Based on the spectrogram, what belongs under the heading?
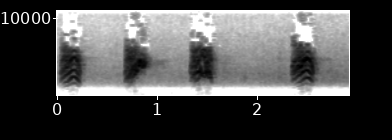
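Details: Brambling giving short harsh notes with a downward-curved shape, four in three seconds at uneven gaps, with no other sounds.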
